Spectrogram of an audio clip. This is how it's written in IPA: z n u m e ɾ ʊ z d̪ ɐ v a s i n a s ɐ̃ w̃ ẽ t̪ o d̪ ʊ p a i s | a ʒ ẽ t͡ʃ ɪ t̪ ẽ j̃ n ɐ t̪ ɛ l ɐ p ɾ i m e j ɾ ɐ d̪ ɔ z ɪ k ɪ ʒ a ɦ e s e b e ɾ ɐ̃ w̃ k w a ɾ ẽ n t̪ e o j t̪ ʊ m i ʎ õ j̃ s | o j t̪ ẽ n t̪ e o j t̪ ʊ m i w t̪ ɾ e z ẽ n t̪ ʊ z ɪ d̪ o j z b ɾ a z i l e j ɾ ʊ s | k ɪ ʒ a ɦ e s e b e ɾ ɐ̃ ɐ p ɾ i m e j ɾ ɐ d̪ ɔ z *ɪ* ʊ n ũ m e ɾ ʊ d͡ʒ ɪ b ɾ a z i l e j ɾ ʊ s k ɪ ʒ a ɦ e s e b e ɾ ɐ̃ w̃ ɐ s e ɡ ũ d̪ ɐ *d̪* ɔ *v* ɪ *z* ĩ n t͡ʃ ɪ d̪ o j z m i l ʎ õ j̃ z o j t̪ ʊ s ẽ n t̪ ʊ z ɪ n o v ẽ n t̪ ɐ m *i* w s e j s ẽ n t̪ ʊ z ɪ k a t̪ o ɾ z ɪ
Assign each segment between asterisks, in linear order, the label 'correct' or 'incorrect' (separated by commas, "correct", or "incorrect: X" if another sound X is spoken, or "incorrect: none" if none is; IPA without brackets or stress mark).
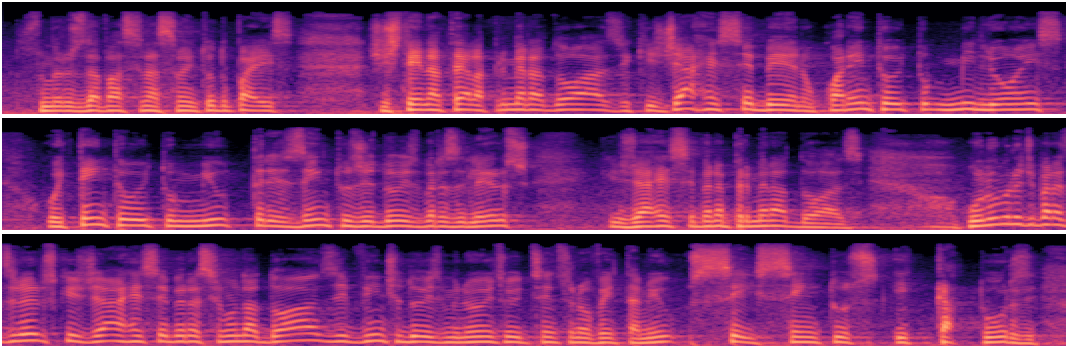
correct, correct, incorrect: z, incorrect: v, correct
